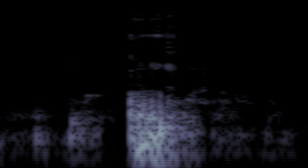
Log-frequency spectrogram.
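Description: A short throaty vocal noise from the man, about a second in, lasting under half a second.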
